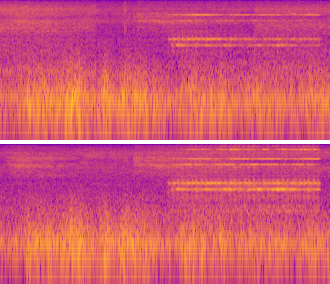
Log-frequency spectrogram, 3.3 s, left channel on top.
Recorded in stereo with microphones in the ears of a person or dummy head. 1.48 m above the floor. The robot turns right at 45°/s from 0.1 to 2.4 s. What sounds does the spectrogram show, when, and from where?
1.7 s a phone ringing: 160° right; by 3.2 s 125° right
